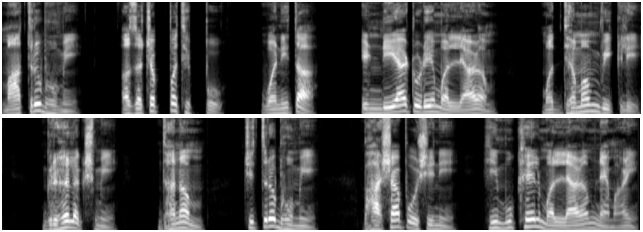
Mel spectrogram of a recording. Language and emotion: Goan Konkani, neutral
